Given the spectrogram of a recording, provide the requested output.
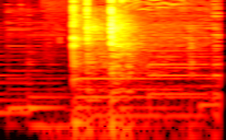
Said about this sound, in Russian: Я ж выронил ручку.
